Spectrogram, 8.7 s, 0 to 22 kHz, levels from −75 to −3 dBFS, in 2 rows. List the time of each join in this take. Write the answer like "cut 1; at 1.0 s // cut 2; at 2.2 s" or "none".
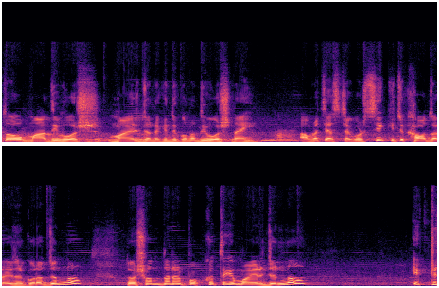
none

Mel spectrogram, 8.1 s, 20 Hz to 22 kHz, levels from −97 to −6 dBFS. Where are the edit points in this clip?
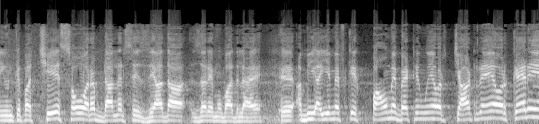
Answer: cut 1; at 4.1 s

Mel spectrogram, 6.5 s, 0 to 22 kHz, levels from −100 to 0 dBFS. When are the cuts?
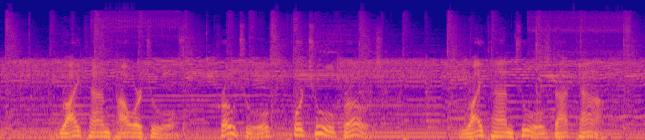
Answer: none

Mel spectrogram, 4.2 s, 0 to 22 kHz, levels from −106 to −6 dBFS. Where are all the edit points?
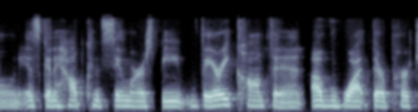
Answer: cut 1; at 3.0 s

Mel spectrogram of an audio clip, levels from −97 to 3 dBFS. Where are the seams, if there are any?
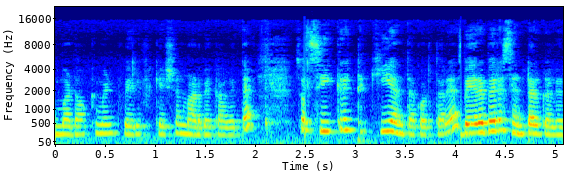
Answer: cut 1; at 2.5 s // cut 2; at 4.0 s

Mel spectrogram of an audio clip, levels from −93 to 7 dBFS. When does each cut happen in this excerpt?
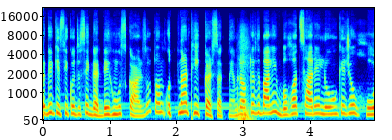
cut 1; at 2.9 s

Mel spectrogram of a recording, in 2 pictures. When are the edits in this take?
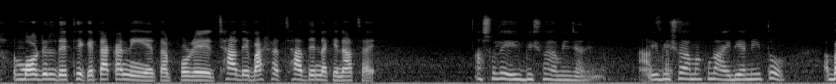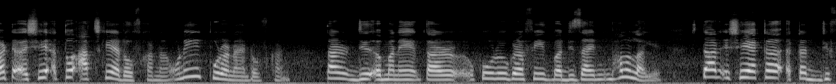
none

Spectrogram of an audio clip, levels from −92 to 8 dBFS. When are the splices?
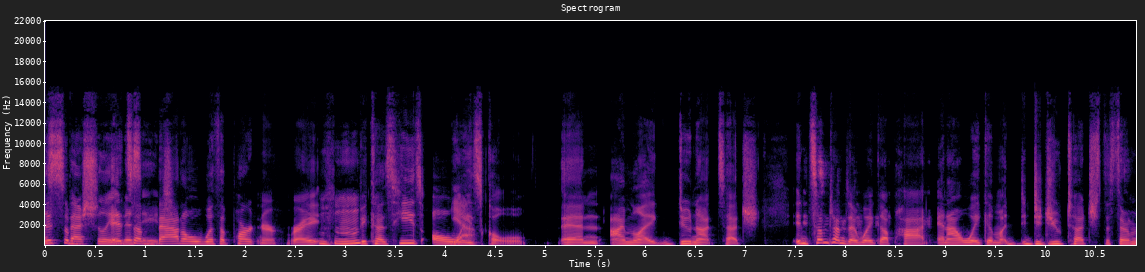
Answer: none

